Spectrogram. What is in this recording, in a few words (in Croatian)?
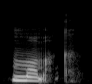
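"momak", Hrvatski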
